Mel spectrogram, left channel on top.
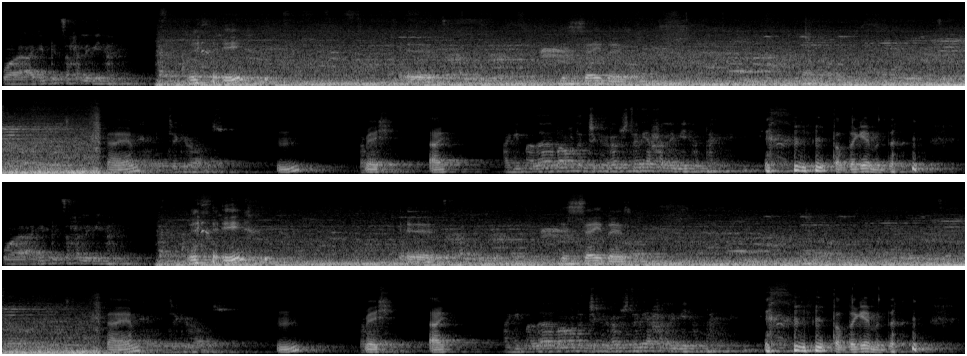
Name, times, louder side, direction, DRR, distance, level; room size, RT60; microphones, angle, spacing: voice 1, 0.0-1.2 1.6-1.9 3.7-5.3 6.1-6.4 7.9-10.4 10.9-11.8 13.2-13.5 14.6-17.1, left 1 dB, 60° left, 0 dB, 2.8 m, -37 dB
sound 1, 1.5-10.6, left 2 dB, 35° left, 0.5 m, -27 dB
voice 2, 1.8-2.9 4.0-4.3 5.6-6.4 10.7-11.0 12.4-12.6 13.3-13.5 13.9-14.1 17.3-19.1, right 1 dB, 10° right, 9 dB, 0.5 m, -28 dB
18.5 x 8.4 x 3.1 m, 1.1 s
head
